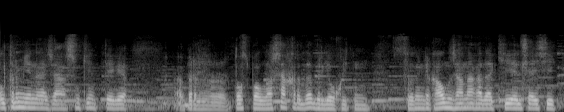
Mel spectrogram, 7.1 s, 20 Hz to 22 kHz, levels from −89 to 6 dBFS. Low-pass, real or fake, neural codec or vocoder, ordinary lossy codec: 7.2 kHz; real; none; AAC, 32 kbps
